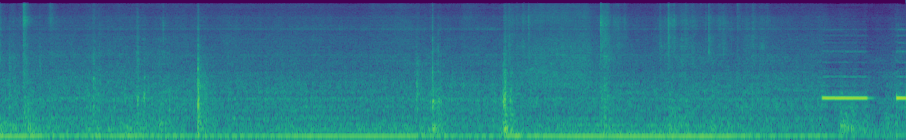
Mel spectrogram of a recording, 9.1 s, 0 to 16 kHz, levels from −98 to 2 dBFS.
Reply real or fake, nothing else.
fake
